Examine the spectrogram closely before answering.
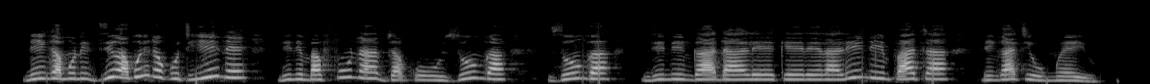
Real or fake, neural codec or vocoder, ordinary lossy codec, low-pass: real; none; AAC, 32 kbps; 7.2 kHz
